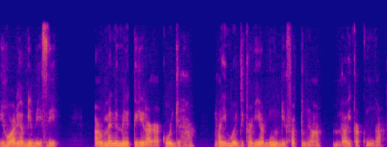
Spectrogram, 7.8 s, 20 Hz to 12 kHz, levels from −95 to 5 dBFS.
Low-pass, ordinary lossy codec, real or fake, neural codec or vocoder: 9.9 kHz; none; fake; autoencoder, 22.05 kHz, a latent of 192 numbers a frame, VITS, trained on one speaker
